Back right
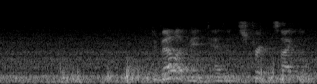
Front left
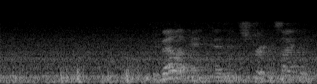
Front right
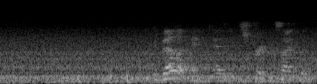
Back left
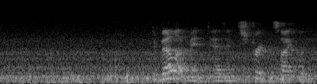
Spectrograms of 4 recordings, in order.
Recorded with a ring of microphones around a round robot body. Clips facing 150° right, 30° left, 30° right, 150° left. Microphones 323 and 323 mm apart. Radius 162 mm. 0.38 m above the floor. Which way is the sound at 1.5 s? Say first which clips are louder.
Back right 1 dB, even; 160° left.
